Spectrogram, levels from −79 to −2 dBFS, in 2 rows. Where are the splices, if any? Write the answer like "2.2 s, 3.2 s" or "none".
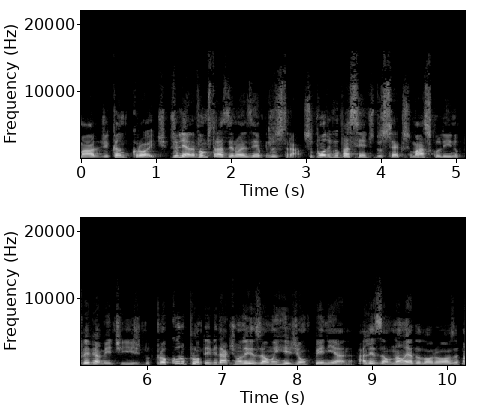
2.5 s, 6.7 s, 7.1 s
